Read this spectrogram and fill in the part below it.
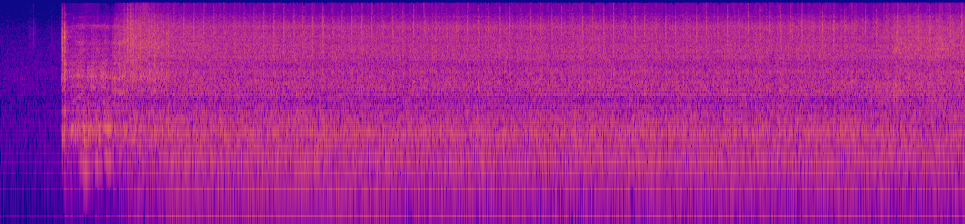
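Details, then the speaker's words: First start of a freshly reinstalled engine and transmission in a drag car, with paint burning off: it cranks, catches at once and settles into an even idle. The former lifter tick is gone and the valvetrain is silent. "Okay, it's a success. It runs. That's all the paint burning off. >> Yes. Score. And it's silent. No more lifter tick."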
